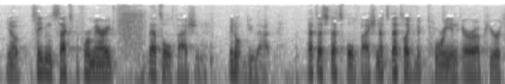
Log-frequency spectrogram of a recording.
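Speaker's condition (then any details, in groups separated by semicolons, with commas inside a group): No condition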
